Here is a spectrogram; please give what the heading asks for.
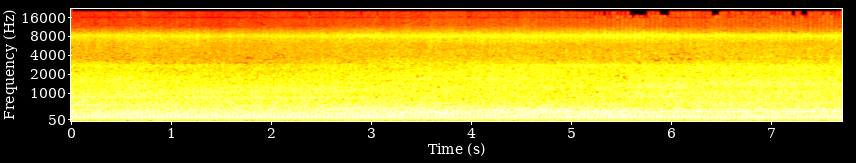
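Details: Troy-Bilt Pony lawn tractor with mower deck/PTO engaged, running after hole drilled out to stop surging: steady, even drone holding speed with blades turning, no hunting; normal running under load.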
